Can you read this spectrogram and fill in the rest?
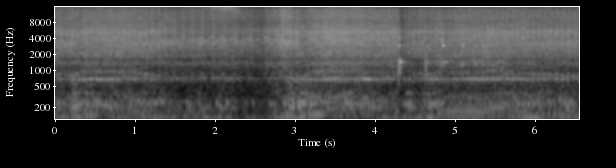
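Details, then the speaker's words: Ram 1500 pickup with an LS V8 swap, first start after oil fill and fuel filter change: engine catches and holds a steady, even V8 rumble with no knocks or misses; normal running. "so guys as you just seen we finally got the truck to fire up so we're one step closer to getting our ls swap truck done"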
